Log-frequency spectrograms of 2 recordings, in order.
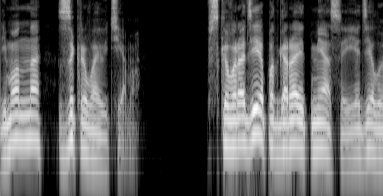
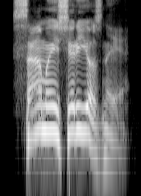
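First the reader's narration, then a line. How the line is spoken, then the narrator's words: Irritated bark. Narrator (Russian): рявкаю раздраженно, выходя из равновесия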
